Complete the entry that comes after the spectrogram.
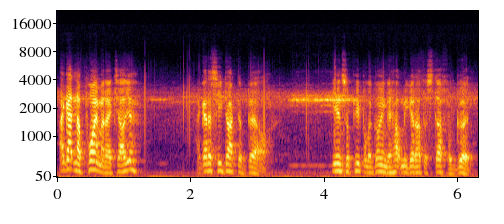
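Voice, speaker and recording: A man's voice: a little high, lively intonation, fast talker, lo-fi sound, soft background music, lightly acted. An actor playing a troubled, guarded eighteen-year-old boy fighting addiction in a 1940s radio drama, terse and earnest on an old recording. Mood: defiant, insistent.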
